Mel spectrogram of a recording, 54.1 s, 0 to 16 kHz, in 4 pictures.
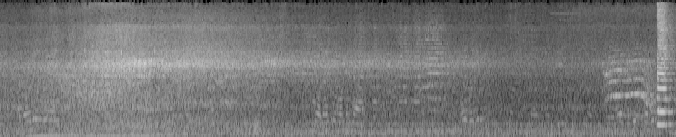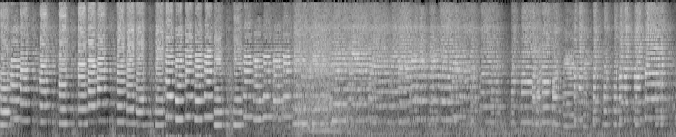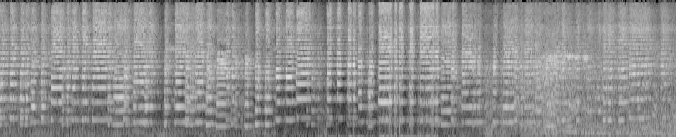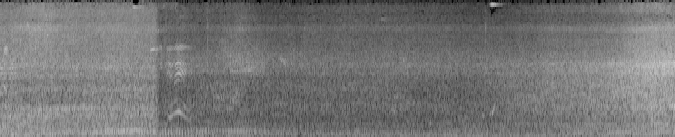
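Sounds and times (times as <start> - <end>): bus horns playing tunes: 7.4 - 9.1, 13.0 - 41.1.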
